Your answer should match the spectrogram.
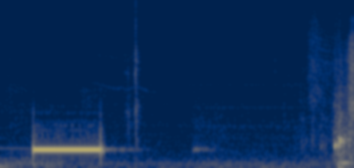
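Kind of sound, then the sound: signal or alarm, telephone call ringing tone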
